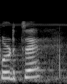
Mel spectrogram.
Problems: none marked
